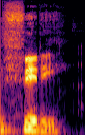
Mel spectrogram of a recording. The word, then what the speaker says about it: 50 Cent: too hard to I think that's just how it's pronounced. You just don't even say the scent anymore. Just say fitty.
